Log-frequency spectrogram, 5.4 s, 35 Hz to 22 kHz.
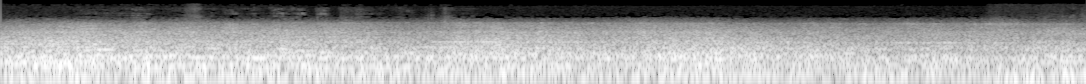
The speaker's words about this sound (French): Ouais, c'est énorme. Hein. Voici la 380. Mais il passe à combien de mètres au-dessus de vous là Ah, 500 mètres quand même. On, lit les numéros hein, sur les ailes hein, quand même.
